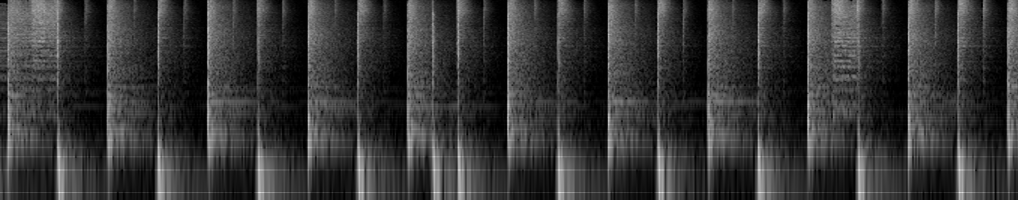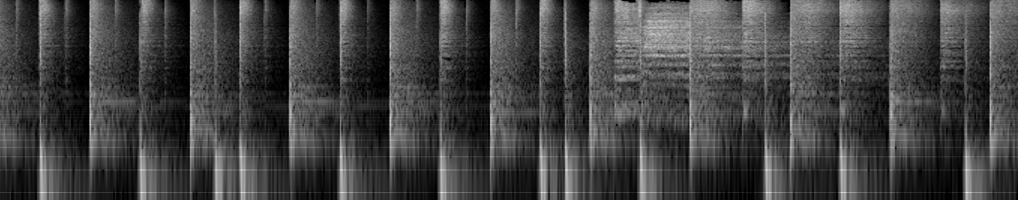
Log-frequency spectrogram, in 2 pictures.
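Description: Playback of a recorded acoustic drum kit through its overhead microphones: kick and snare hits about twice a second under hi-hat and cymbals. A heavily compressed parallel copy of the overheads is being blended in, and the cymbals grow louder and brighter about three-quarters of the way through.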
